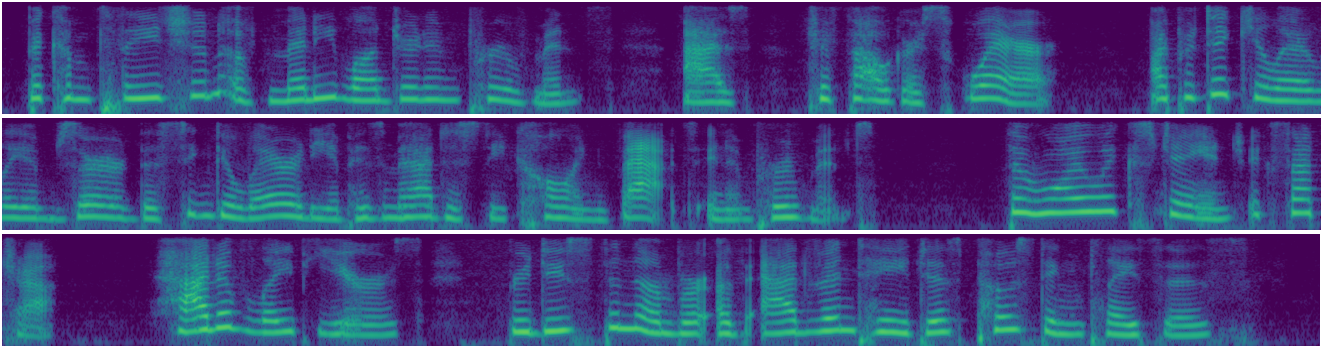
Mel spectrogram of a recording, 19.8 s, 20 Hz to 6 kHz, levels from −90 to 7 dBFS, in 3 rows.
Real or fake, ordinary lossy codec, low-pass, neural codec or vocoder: fake; Opus, 64 kbps; 5.4 kHz; codec, 24 kHz, 0.9 kbps, WavTokenizer, small release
